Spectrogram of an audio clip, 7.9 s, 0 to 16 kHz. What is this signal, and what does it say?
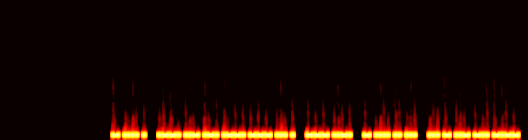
Morse code, heard as a keyed tone, about 45 wpm, 700 Hz. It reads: THE PURPOSE OF THIS STUDY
